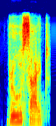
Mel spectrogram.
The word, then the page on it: brucite: Indian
